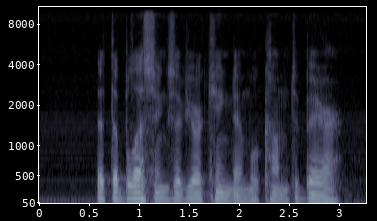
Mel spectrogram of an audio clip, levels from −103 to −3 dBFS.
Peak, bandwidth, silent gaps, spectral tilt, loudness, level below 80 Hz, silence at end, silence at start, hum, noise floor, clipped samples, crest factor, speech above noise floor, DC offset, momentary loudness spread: -32 dBFS; 10 kHz; none; -6.5 dB/octave; -50 LUFS; -70 dBFS; 0.25 s; 0.6 s; none; -76 dBFS; under 0.1%; 18 dB; 27 dB; under 0.1%; 8 LU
